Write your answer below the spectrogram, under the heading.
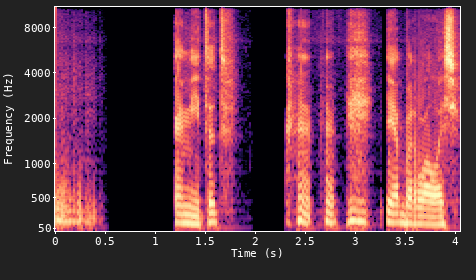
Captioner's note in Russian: смех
